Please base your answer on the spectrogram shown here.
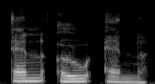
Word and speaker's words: non: This nasal. So, n o n again. Non. Better. But the o has to curl it back just slightly.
